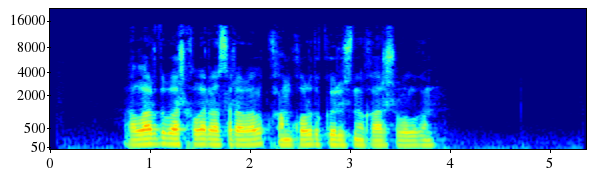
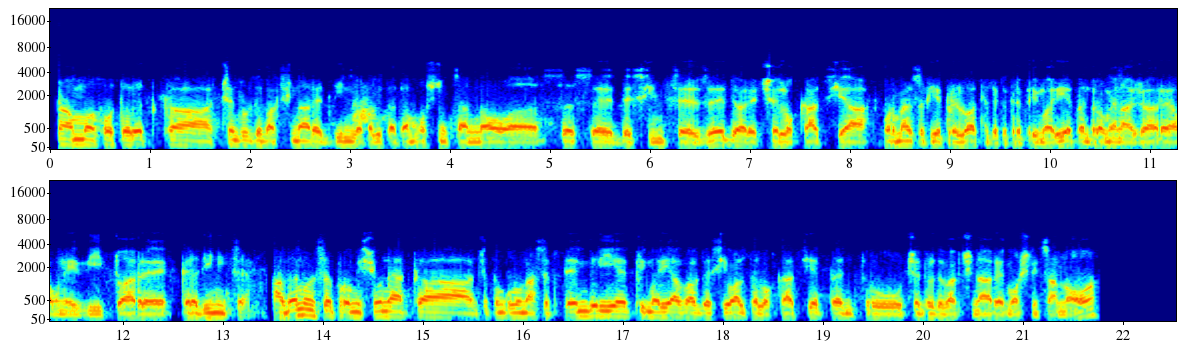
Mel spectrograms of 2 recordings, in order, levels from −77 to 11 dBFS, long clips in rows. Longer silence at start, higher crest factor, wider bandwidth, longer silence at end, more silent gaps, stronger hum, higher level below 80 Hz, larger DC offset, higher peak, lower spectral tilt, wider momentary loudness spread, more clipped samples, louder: first, 0.75 s vs 0.1 s; first, 18 dB vs 10 dB; first, 15 kHz vs 5.2 kHz; first, 1.5 s vs 0.8 s; neither; neither; second, -52 dBFS vs -44 dBFS; neither; second, -4 dBFS vs 0 dBFS; second, -6 dB/octave vs -10.5 dB/octave; first, 9 LU vs 6 LU; neither; second, -20 LUFS vs -11 LUFS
